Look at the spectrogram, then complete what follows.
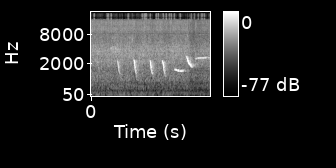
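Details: An Australian grey shrike-thrush gives a run of four quick, down-slurred whistled notes, then a longer level whistle and a final rising-falling note, over soft background hiss.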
